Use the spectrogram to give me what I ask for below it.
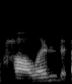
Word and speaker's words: Holland: My name is spelled Holland, H-O-L-L-A-N-D, just like the country. And then my last name is Haas, H-A-I-I, double I's, S, like Sam.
